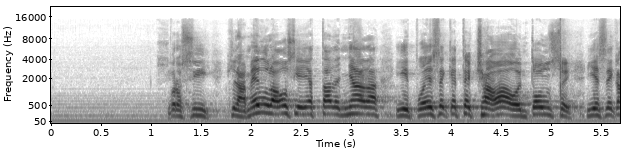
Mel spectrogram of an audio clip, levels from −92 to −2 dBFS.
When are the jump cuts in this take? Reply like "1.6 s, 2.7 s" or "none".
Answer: 1.2 s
